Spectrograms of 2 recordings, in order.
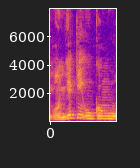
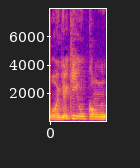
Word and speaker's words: Onyeka Okongwu: Coming in at number 5 is Big O, aka the next impossible name to pronounce in the NBA. Say it with me, Onyeka Okongwu, Onyeka Okongwu, Onyeka Okongwu.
